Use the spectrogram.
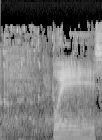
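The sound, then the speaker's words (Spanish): Beer splashes and gurgles steadily into a glass for about a second at a roadside bar, fairly quiet, before a person's voice breaks in with a laugh and a short word. “¿Whisky o cerveza?”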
